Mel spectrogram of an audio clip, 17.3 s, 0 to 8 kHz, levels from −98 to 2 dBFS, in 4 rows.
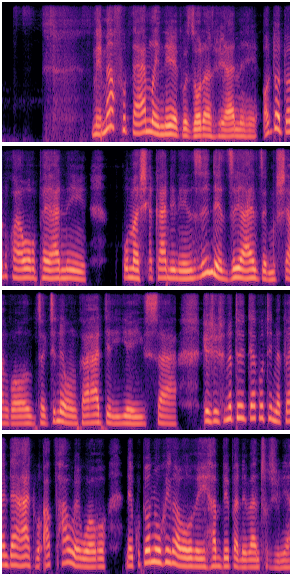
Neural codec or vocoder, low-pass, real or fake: codec, 16 kHz in and 24 kHz out, 0.6 kbps, FocalCodec, streaming, 4096 codes; 7.2 kHz; fake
